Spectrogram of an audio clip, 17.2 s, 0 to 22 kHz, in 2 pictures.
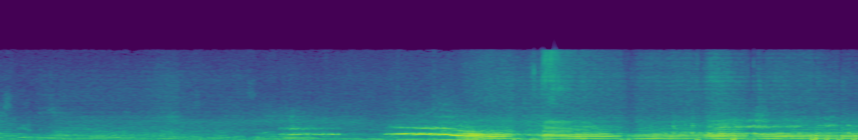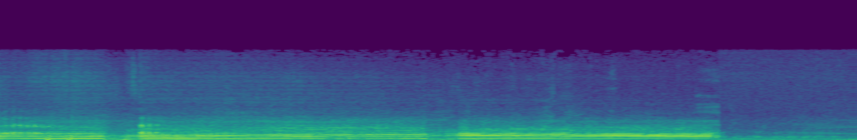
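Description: BMW E30 rally car driven hard: the engine note drops as it brakes and downshifts for the corner, the tyres squeal as the car slides through, then the engine climbs through two upshifts as it accelerates away. The sound cuts off suddenly near the end.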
